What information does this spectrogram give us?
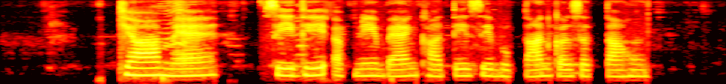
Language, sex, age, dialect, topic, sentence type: Hindi, female, 18-24, Marwari Dhudhari, banking, question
